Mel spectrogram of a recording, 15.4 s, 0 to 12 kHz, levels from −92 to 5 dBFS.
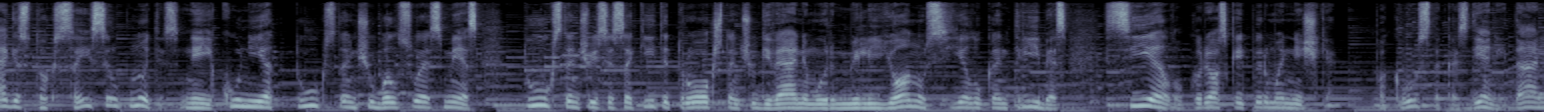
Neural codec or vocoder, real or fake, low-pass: none; real; 10.8 kHz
